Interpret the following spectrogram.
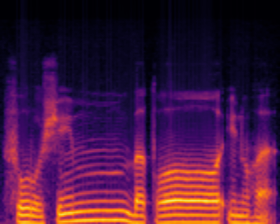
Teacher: یہ طا کے اوپر مد متصل ہے، اس کی مقدار 4 یا 5 الف ہے. جتنی دیر کے اندر 4 انگلیاں 5 انگلیاں کھلتی ہیں اتنی دیر اس کو لمبا کرنا ہے.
